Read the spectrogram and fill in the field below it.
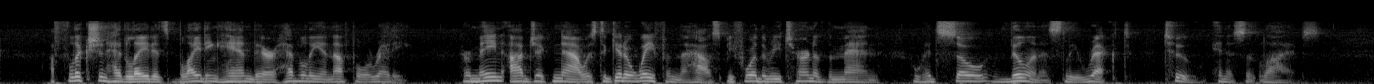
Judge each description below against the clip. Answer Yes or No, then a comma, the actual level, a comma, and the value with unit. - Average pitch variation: Yes, average, 3.7 semitones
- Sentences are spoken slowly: No, average, 155 wpm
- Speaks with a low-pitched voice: Yes, low, 125 Hz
